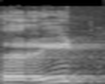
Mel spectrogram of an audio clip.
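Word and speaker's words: read: लेकिन यहाँ पे जो है पुट, पुट, पुट, रीड, रेड, रेड, यहाँ पे रीड, रेड, इसको सिर्फ प्रोनाउंसिएशन चेंज होती है, स्पेलिंग इसकी भी सेम रहती है, लेकिन रीड, रीड, रीड नहीं पढ़ते हम, इसको रीड, रेड एंड रेड पढ़ते हैं सेकंड और थर्ड फॉर्म में।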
